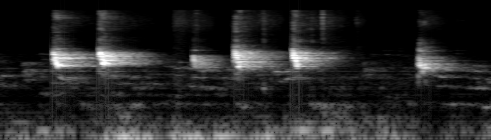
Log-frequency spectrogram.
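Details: Sooty-headed bulbul of local Javanese stock, lively and chattering, voice said to be deep, clear and loud: six strong harsh bursts, each fading downward, delivered roughly every half second to second with short gaps.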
